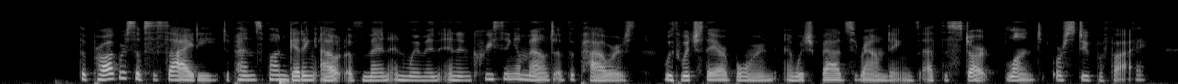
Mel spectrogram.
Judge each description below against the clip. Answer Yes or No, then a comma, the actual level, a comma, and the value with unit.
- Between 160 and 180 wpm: Yes, average, 170 wpm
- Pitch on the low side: No, medium, 185 Hz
